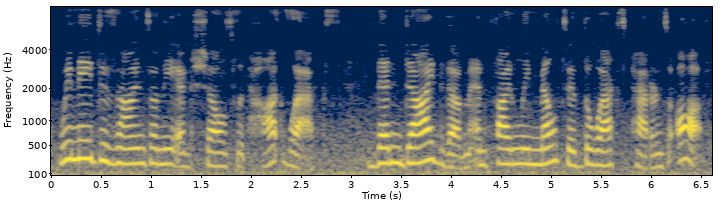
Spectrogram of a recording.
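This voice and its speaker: A woman's voice: on the high side, unhurried, poor audio. A woman storyteller reading a children's picture book expressively, in a teacherly manner. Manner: teacherly, explains words and asks listeners questions. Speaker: read-aloud storyteller. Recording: faint background noise.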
